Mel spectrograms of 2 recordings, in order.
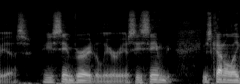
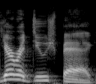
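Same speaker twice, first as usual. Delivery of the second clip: higher, lightly mocking woman's voice; imitated girlfriend insult; 7 semitones higher, 3 dB louder than usual. Girlfriend insults him at the bar, mock indignant. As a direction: mimic her accusation in a raised pitch.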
